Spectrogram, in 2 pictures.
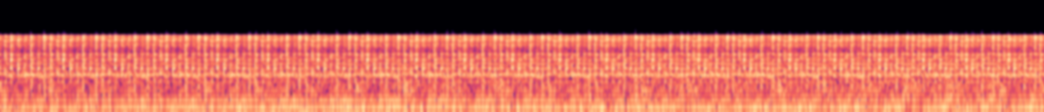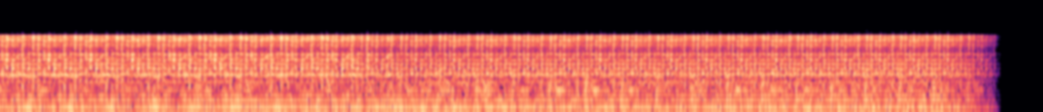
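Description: ACDelco spark plugs on a bench test stand firing rapidly from an HEI distributor, a steady buzzing crackle of sparks that does not change.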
